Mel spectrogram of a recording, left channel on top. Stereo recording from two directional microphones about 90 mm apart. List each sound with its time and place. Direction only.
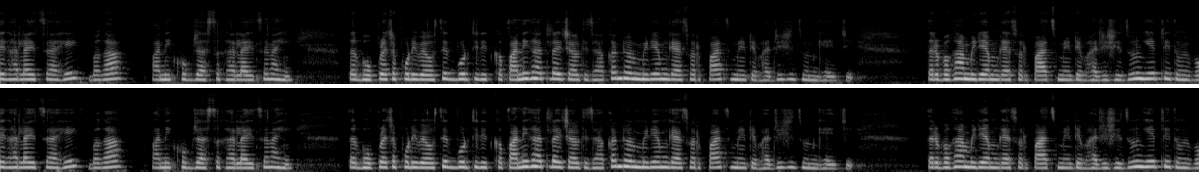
0.0 s speech: 40° right (ahead or behind)
3.5 s speech: 15° right (ahead or behind); by 8.5 s 40° right (ahead or behind)
9.2 s speech: 20° right (ahead or behind)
